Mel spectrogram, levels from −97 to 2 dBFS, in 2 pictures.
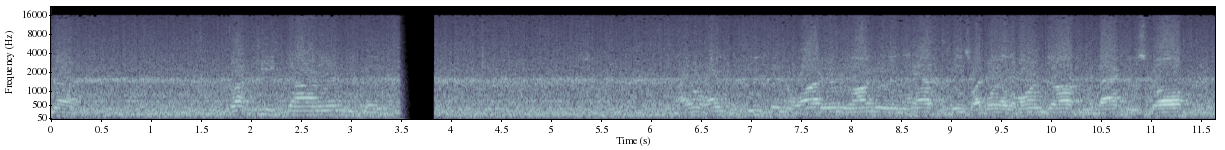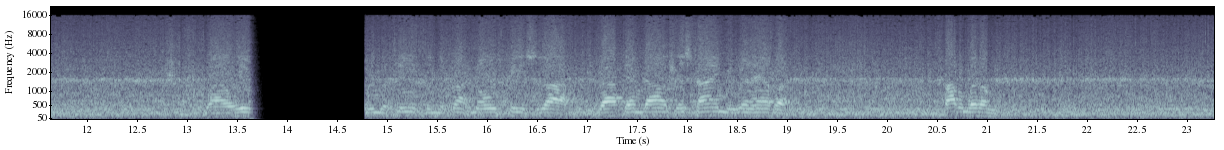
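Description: A stuck bit runs through the whole clip, likely from a data line or converter bit held at one value. It adds grainy noise or buzzy distortion, pauses fill with noise, and the waveform shows jagged, stepped values.

From 0.15 s to the end, clock slip clicks tick roughly every 0.07 s. Each is a one-sample drop or repeat, likely from a clock mismatch of around 300 ppm. They show as faint, evenly spaced vertical lines on a spectrogram.

At 3.47–3.85 s a call audio freeze holds the sound for 357 ms, fading to about 250 ms of silence, likely because packets were delayed. The waveform shows a decaying tail, then a flat gap, with nothing lost.

At 4.01 s the audio skips ahead, dropping roughly 200 ms. It joins the two sides with only a 7 ms bridge, so the waveform shows an abrupt seam.

From 4.34 to 5.93 s a jitter buffer slow-down plays at 90% speed, adding 170 ms by repeating pitch periods. Sounds are drawn out at the same pitch, and spectrogram features look horizontally stretched.

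From 9.05 to 11.45 s a jitter buffer speed-up runs at 114%, removing roughly 400 ms. It sounds hurried at unchanged pitch, and spectrogram features look compressed.

At 13.62–14.80 s a second call audio freeze inserts 1155 ms: a fading tail, then about 1040 ms of silence, shown as a long flat stretch on the waveform. The likely cause is again delayed packets, and nothing is missing.

Two further jitter buffer speed-ups follow. The first, at 16.91–18.16 s, runs at 106% and removes about a tenth of a second. The second, at 18.87–23.18 s, runs at 125% and cuts about a second, sounding clearly rushed with tightly packed spectrogram features.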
